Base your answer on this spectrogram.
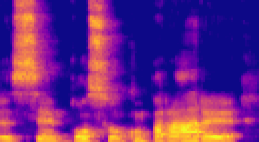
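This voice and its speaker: A man talks with a fairly high pitch that shifts in an ordinary way. Audible room echo hangs around his words. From Montenegro, Podgorica. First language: Serbian/Montenegrin (speaking Italian). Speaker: language learner vlogger. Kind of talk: personal story monologue. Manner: halting, many filler sounds.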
